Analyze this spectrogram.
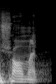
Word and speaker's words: Somad: Enggak salah secara bahasa Indonesia, tapi secara bahasa Arab. Bahasa Arab itu ada huruf za, ada huruf ja, ada huruf d, ada huruf dza. Dza. Letakkan ujung lidah di atas gigi. Atas gigi atas.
